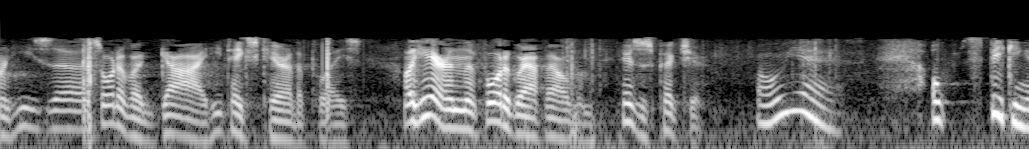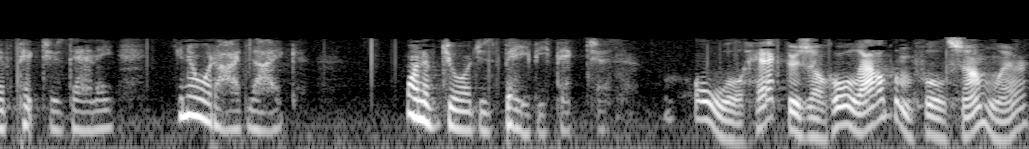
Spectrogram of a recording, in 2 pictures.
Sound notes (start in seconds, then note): none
